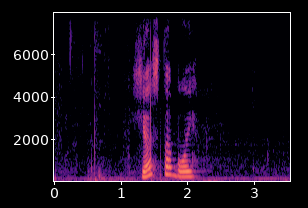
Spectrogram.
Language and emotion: Russian, neutral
